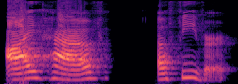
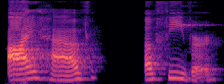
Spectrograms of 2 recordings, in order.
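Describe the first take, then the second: No difference in how they are said.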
